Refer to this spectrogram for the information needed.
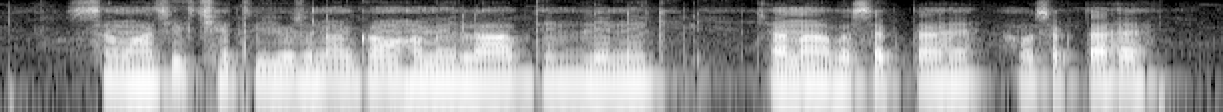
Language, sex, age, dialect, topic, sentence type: Magahi, male, 36-40, Southern, banking, question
